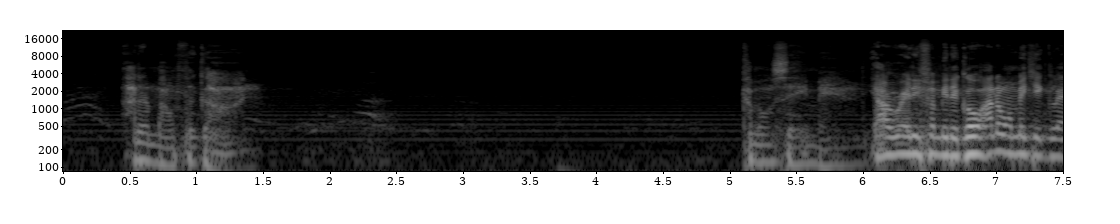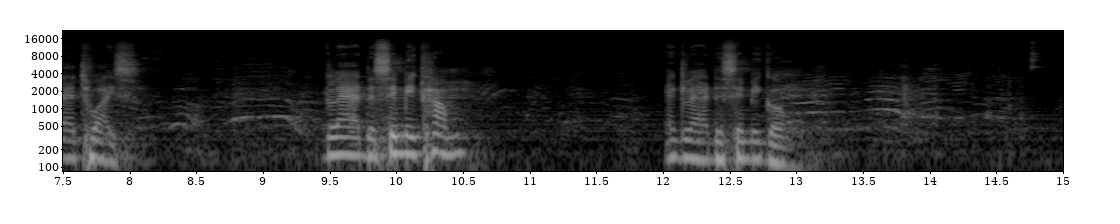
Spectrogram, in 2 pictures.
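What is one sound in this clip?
A man preaches loudly and with fervour through a microphone in a large echoing hall.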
